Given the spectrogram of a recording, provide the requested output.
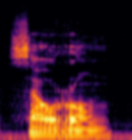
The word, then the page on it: Sauron: Quenya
